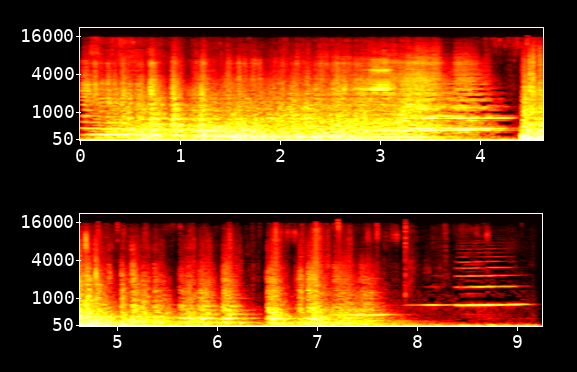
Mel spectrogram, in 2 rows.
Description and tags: metal gate 03
Large metal gate squeaks rattles and bangs.
bangs, gate, large, metal, rattles, squeaks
